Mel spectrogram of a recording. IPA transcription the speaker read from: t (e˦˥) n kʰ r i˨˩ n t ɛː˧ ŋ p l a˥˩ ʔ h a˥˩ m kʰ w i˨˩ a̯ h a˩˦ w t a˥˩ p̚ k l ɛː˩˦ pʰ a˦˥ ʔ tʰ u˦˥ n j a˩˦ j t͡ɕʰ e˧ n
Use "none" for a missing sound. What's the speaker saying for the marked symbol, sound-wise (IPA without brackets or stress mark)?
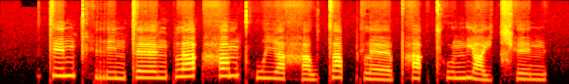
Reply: e˥˩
